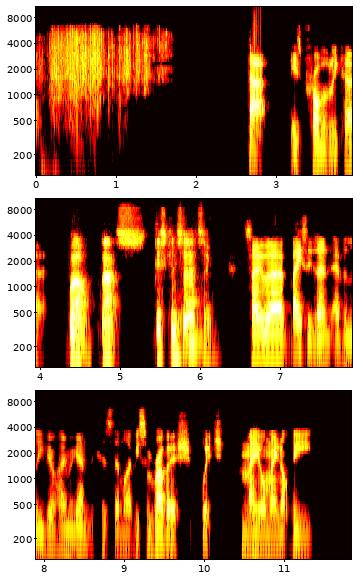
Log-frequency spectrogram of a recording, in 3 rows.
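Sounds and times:
plastic bag crinkling: 0:00.0 - 0:01.8
speech: 0:02.6 - 0:11.8.

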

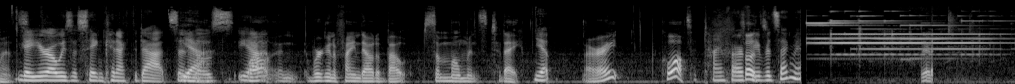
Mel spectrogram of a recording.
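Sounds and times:
speech: 0:00.0 - 0:08.0, 0:09.2 - 0:09.4
church bells ringing: 0:08.1 - 0:10.1.

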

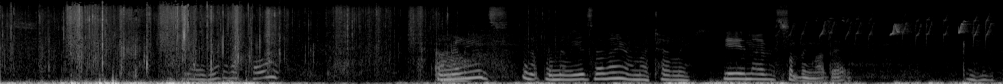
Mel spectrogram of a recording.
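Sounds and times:
footsteps walking through dry leaves: 0:00.0 - 0:06.1
speech: 0:04.9 - 0:08.7, 0:09.7 - 0:10.0.

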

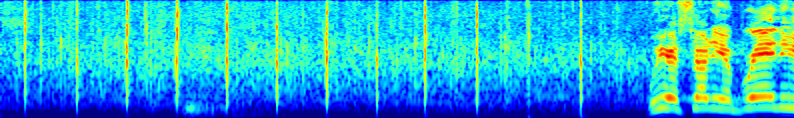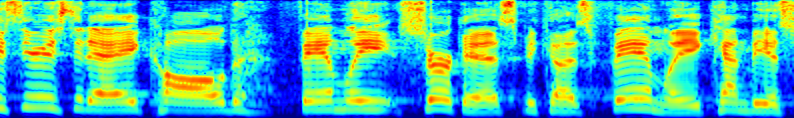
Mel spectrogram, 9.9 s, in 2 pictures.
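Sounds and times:
sharp rhythmic claps for first-time guests at a church service: 0:00.0 - 0:04.7
speech: 0:01.2 - 0:01.4, 0:04.0 - 0:09.9.

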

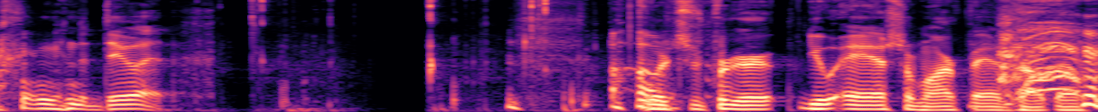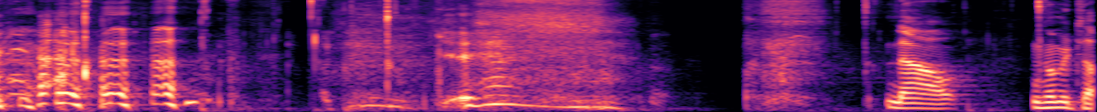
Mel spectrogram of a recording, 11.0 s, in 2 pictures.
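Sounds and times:
speech: 0:00.1 - 0:01.6, 0:02.2 - 0:08.7, 0:10.0 - 0:10.9
wet mouth sounds of eating and sucking cookie butter: 0:01.0 - 0:03.4, 0:06.5 - 0:07.9, 0:08.7 - 0:10.9
laughter: 0:05.0 - 0:06.8.

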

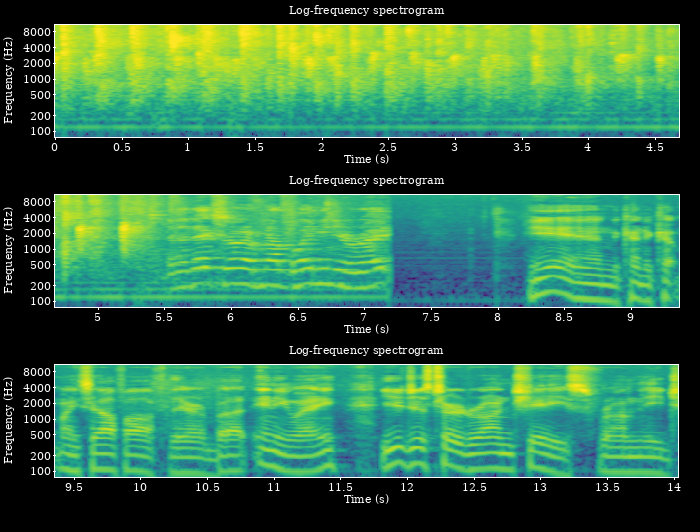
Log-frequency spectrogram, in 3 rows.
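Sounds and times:
audience applause at an open mic reading: 0:00.0 - 0:05.7
speech: 0:05.6 - 0:07.2, 0:08.2 - 0:14.0.

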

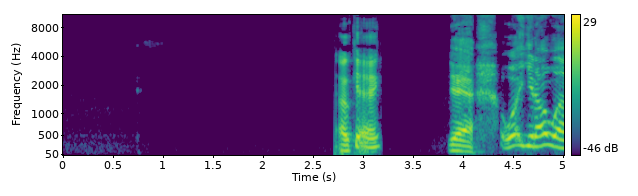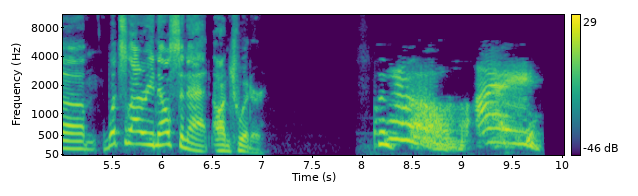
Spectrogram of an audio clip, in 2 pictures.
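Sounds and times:
speech: 0:02.8 - 0:03.2, 0:03.9 - 0:07.1, 0:08.1 - 0:09.8
person grunting and groaning: 0:08.2 - 0:09.8.

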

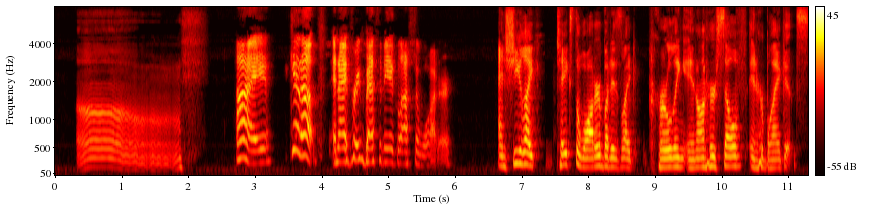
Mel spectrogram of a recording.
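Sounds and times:
speech: 0:00.3 - 0:01.0, 0:01.9 - 0:06.0, 0:06.6 - 0:11.2
person imitating a groan: 0:00.3 - 0:02.1.

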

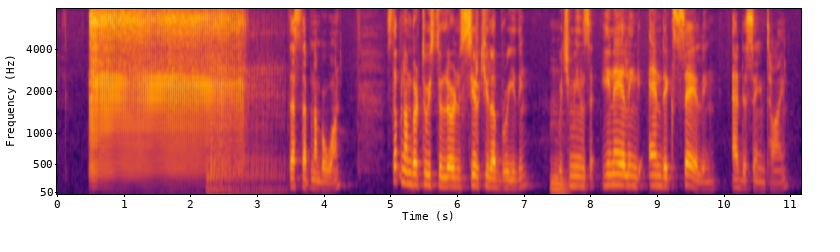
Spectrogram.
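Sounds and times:
lips buzzing into a tube instrument: 0:00.5 - 0:03.5
speech: 0:03.5 - 0:04.4, 0:05.0 - 0:11.0.

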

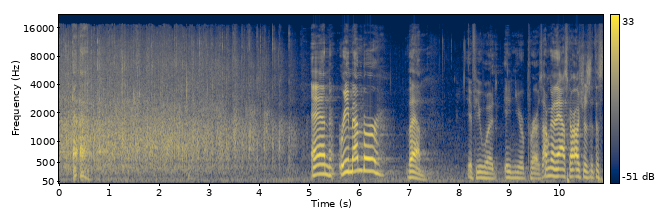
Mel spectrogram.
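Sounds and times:
audience applause: 0:00.0 - 0:04.8
speech: 0:05.0 - 0:07.4, 0:08.2 - 0:10.8.

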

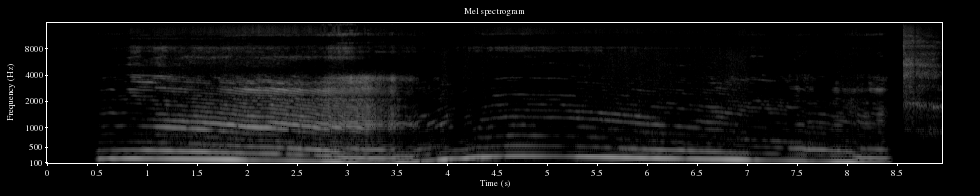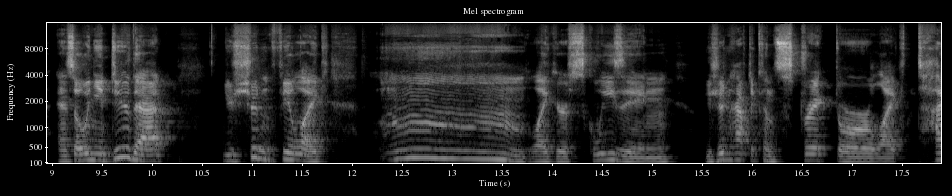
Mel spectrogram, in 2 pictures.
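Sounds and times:
person humming a low resonant pitch: 0:00.5 - 0:08.4, 0:12.3 - 0:13.8
speech: 0:09.1 - 0:12.0, 0:13.8 - 0:17.8.

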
